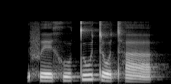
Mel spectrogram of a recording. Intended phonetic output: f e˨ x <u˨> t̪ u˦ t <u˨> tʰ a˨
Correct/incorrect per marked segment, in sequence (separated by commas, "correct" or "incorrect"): correct, incorrect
